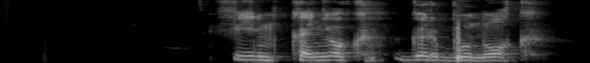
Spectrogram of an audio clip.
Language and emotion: Russian, sad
